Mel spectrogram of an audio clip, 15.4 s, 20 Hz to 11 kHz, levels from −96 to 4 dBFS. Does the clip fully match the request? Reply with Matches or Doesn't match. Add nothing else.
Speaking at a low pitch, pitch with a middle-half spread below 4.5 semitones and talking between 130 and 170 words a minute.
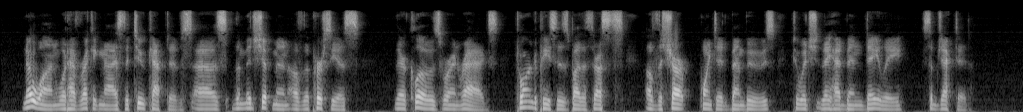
Matches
